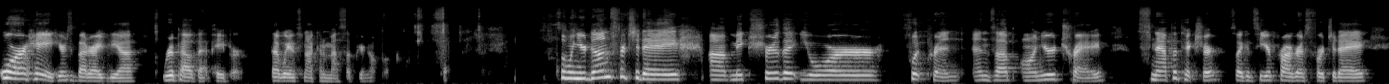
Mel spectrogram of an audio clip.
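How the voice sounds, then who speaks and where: The woman's voice has a medium pitch and a bright, sharp tone. Her pitch swings very widely, and her loudness swings a lot too. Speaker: ceramics teacher. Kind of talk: classroom demonstration. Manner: fast.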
